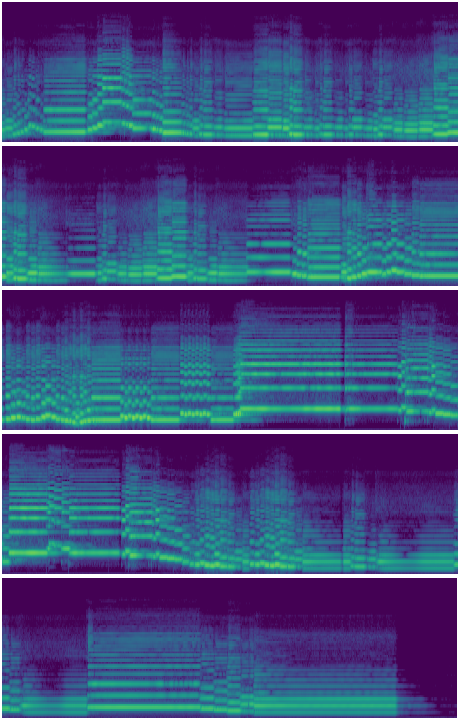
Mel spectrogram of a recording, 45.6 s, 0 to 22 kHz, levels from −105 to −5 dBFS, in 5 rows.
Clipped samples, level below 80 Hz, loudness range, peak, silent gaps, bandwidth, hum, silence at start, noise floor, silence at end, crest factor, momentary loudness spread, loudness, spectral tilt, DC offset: under 0.1%; under -90 dBFS; 11 LU; -20 dBFS; none; 10.5 kHz; none; 0 s; under -90 dBFS; 1.2 s; 16 dB; 13 LU; -36 LUFS; -5 dB/octave; under 0.1%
